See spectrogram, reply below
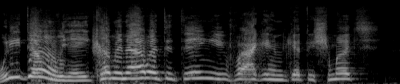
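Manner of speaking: shrill, high, loud mother voice. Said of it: "Like your mother".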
